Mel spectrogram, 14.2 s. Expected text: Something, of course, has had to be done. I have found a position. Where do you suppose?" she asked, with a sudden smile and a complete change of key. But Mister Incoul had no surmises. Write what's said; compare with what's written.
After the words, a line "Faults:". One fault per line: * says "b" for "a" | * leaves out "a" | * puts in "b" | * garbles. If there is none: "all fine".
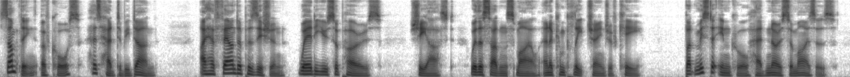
Something, of course, has had to be done. I have found a position. Where do you suppose?" she asked, with a sudden smile and a complete change of key. But Mister Incoul had no surmises.
Faults:
all fine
